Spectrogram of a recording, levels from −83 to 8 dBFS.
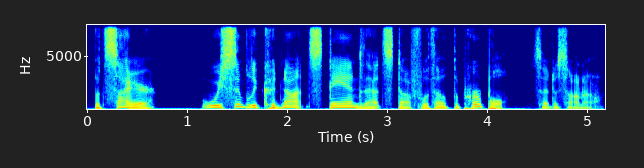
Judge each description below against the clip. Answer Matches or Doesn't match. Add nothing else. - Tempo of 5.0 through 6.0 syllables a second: Doesn't match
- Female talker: Doesn't match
